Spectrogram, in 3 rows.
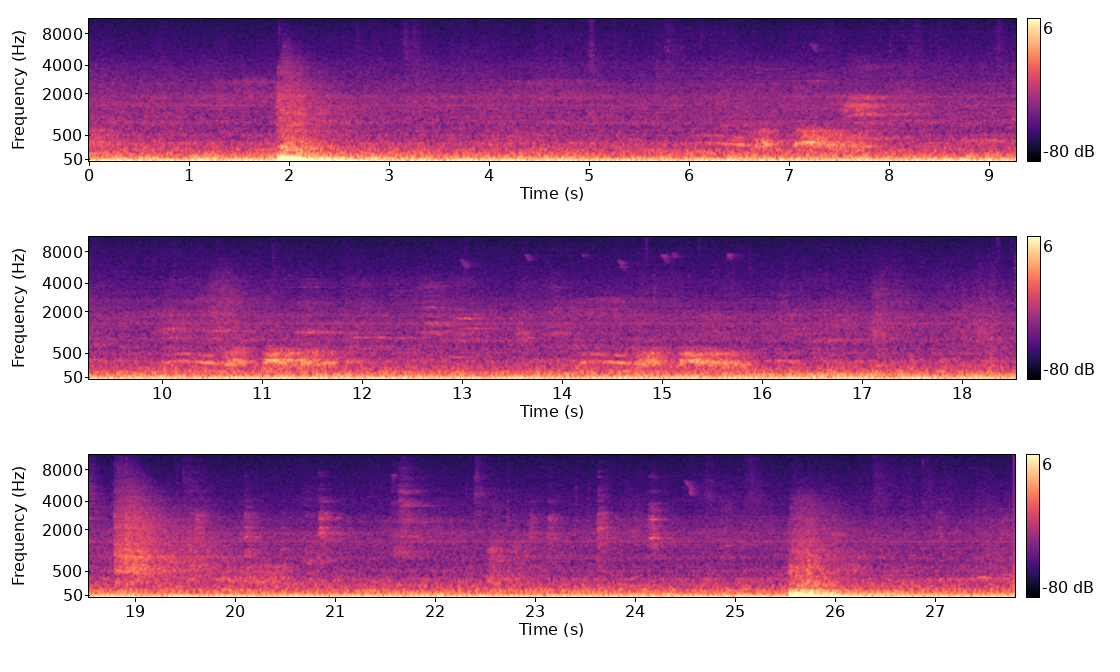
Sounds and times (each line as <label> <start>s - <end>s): a pidgeon makes strange sounds 6.2s - 8.1s
a pidgeon makes strange sounds 10.1s - 12.0s
a pidgeon makes strange sounds 14.1s - 16.0s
